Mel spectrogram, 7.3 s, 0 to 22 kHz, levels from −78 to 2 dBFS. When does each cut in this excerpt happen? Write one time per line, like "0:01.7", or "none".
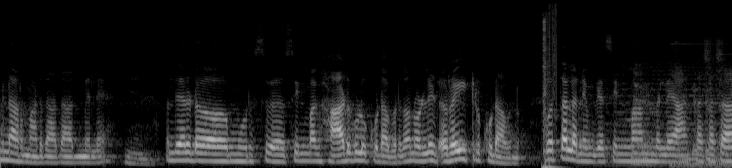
0:05.4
